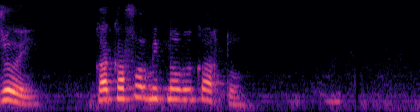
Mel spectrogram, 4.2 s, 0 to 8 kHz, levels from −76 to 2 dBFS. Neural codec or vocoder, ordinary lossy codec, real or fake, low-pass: codec, 24 kHz, 0.9 kbps, WavTokenizer, medium speech release version 1; Opus, 16 kbps; fake; 7.2 kHz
